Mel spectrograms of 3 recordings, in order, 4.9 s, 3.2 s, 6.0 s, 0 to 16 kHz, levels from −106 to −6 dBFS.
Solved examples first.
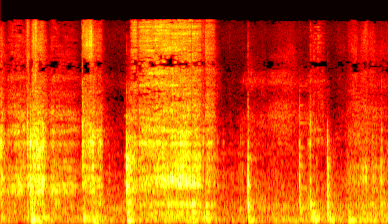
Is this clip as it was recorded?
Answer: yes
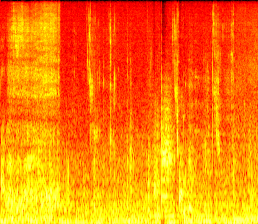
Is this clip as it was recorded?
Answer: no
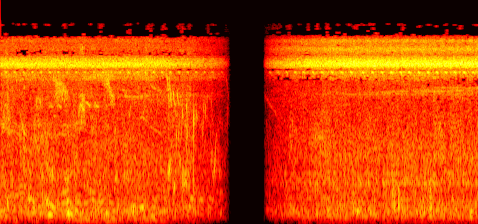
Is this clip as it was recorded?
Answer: yes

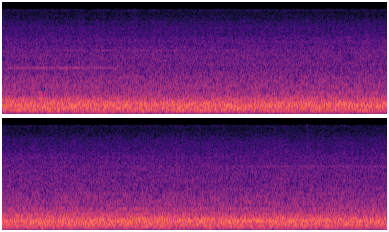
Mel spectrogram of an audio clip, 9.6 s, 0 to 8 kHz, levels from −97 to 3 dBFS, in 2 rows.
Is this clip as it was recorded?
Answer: yes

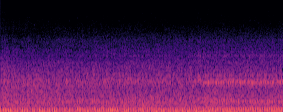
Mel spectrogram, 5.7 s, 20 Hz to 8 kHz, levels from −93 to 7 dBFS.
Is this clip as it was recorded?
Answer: yes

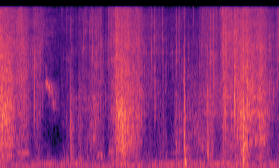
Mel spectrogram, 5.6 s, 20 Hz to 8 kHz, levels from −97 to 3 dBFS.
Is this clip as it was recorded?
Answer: no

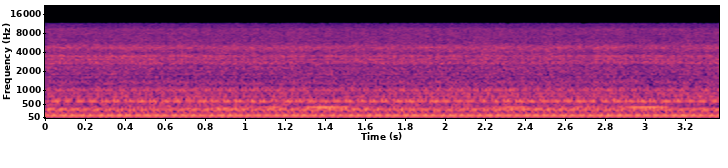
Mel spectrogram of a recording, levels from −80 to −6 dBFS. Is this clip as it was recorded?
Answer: yes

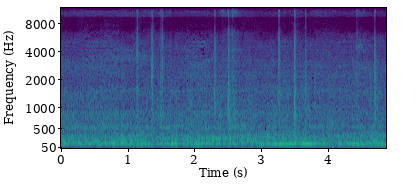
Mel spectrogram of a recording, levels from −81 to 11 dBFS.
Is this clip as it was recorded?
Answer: no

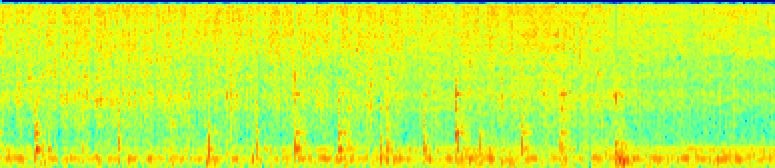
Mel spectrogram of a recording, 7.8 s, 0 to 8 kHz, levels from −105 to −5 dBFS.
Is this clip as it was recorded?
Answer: yes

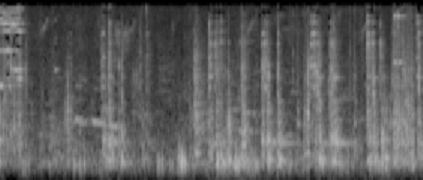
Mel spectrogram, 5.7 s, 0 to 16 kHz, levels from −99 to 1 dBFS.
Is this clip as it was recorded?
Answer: yes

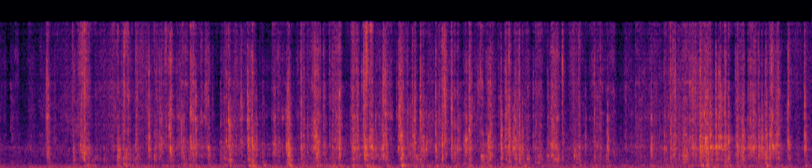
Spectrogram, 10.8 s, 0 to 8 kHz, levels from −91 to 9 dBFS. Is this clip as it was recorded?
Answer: no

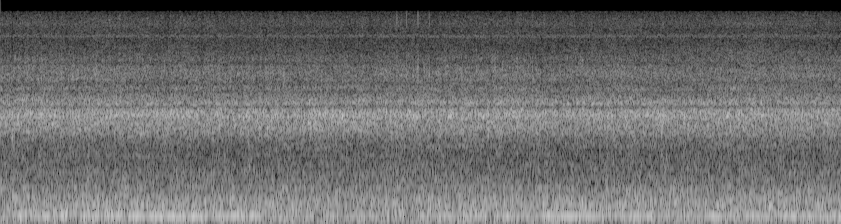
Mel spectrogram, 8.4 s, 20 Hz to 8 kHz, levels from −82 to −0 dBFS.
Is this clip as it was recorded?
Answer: no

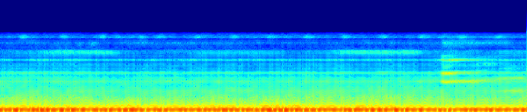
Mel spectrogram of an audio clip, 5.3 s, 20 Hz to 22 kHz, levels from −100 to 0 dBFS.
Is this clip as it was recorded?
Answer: no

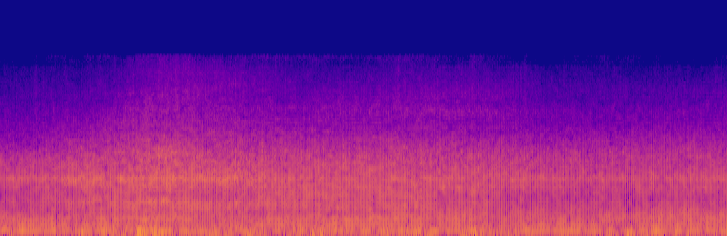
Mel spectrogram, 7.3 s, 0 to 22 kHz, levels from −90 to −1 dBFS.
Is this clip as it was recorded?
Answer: no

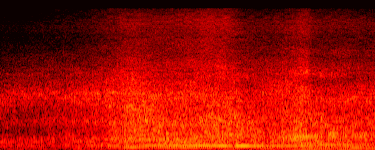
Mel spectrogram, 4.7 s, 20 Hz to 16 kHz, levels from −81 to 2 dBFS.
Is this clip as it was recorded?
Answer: no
